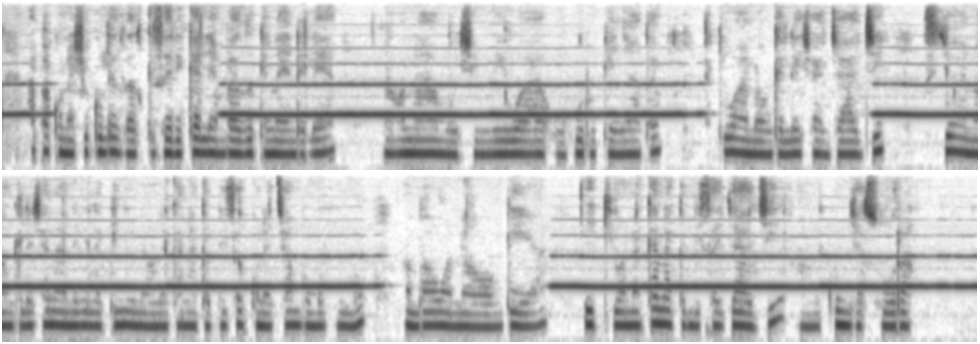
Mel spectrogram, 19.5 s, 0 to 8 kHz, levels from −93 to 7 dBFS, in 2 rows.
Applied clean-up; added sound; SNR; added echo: none; Wind instrument, woodwind instrument; 0 dB; none.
